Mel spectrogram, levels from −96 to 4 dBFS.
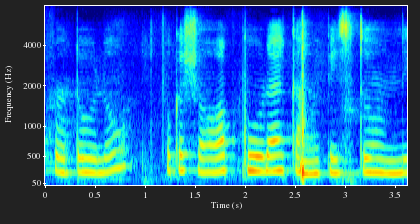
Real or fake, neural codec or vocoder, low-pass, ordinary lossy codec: fake; codec, 16 kHz, 0.9 kbps, LongCat-Audio-Codec; none; none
